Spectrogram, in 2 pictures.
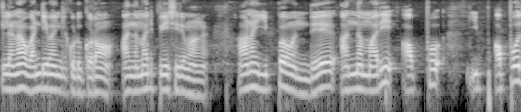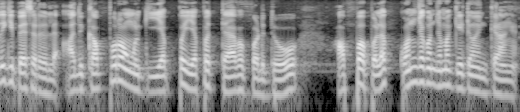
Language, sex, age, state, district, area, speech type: Tamil, male, 18-30, Tamil Nadu, Coimbatore, urban, spontaneous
